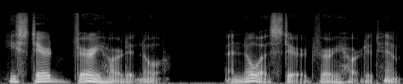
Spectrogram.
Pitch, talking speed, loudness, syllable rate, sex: 115 Hz, 195 wpm, -19 LUFS, 5.0 syllables/s, male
